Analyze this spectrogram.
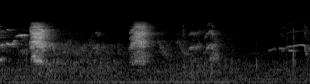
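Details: Rainbow lorikeets feeding on seed on a verandah in Victoria, Australia: two loud, harsh screeches about a second apart, then fainter chirps and a thin rising whistle.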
